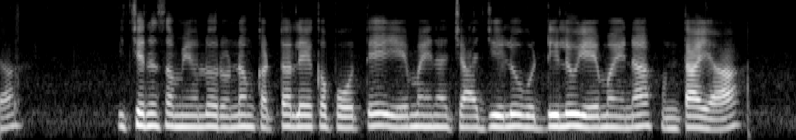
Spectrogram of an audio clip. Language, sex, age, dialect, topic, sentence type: Telugu, female, 25-30, Telangana, banking, question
